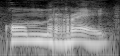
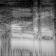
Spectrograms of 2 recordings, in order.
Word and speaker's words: hombre: R, and that's where hombre comes. And the H is not pronounced, but it's the etymological H from Latin, homines.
